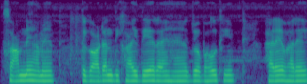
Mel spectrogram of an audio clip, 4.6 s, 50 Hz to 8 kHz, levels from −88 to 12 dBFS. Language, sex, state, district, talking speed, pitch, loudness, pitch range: Hindi, male, Chhattisgarh, Raigarh, 155 wpm, 135 Hz, -22 LUFS, 135-140 Hz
